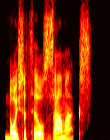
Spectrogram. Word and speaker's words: Neuchâtel Xamax: Neuchâtel Xamax.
